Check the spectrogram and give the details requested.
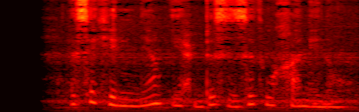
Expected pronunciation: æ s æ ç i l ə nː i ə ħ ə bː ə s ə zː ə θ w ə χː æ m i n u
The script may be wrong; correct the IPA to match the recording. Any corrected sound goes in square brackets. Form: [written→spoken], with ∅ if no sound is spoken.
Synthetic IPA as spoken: æ s æ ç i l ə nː i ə ħ ə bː ə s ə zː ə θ w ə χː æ m i n u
